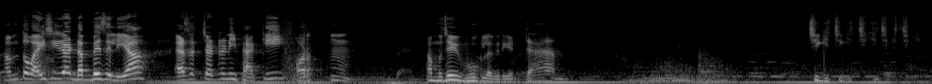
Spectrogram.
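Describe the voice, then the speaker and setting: A man commentating on a game in rapid, teasing, joking chatter, laughing often. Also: high voice, lively intonation, music in the background. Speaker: gameplay commentator.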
